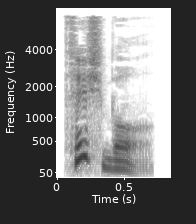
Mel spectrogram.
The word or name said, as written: fishbowl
